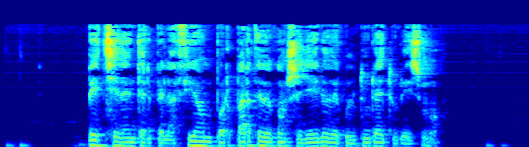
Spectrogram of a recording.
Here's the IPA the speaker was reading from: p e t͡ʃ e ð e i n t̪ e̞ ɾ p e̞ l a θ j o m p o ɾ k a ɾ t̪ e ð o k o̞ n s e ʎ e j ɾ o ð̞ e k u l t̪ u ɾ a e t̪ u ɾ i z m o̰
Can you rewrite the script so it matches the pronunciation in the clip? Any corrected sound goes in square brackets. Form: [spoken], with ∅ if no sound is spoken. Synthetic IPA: p e t͡ʃ e ð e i n t̪ e̞ ɾ p e̞ l a θ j o m p o ɾ [p] a ɾ t̪ e ð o k o̞ n s e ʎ e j ɾ o ð̞ e k u l t̪ u ɾ a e t̪ u ɾ i z m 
